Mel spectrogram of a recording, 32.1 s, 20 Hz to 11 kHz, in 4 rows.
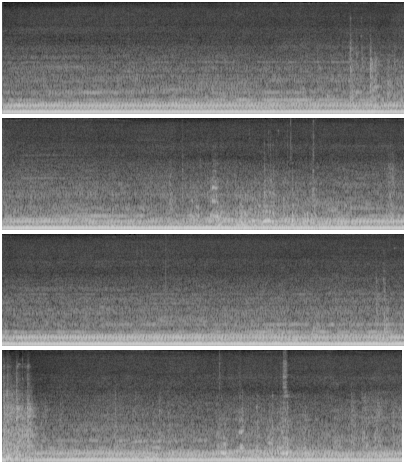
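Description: John Deere excavator's diesel engine running steadily at working speed, heard from the operator's cab while the bucket rakes dirt out of a ditch bottom. A few knocks and scrapes from the digging sound over it, the loudest a brief clatter about 24 seconds in.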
